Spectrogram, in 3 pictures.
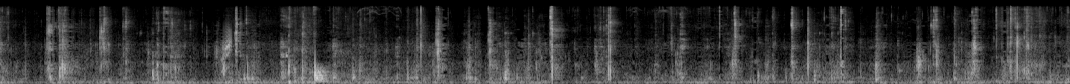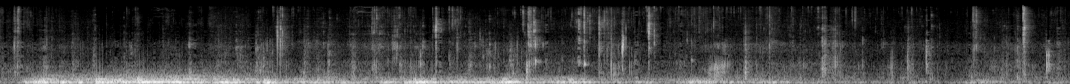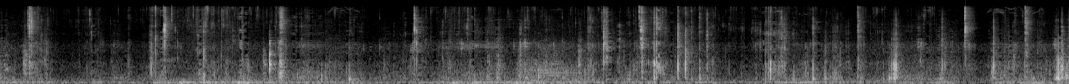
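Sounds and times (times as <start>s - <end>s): chewing fried chicken: 0.0s - 32.0s
low rumble: 10.8s - 19.7s.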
